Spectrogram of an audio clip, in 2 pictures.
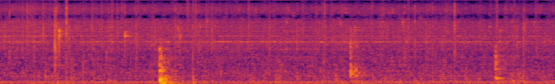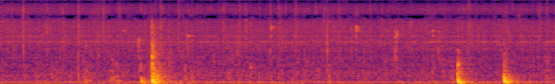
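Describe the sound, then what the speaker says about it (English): Garlic fries in a pan for fried rice, a steady close sizzle running throughout with a few sharp clicks and taps from the pan or utensil. "Garlic's something we don't want to burn anyway, so we're just going to go ahead and throw some in."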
